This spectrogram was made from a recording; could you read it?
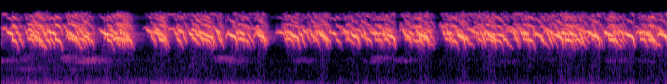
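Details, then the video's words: Baby chickens, a crowd of chicks chirping together: dense, overlapping high-pitched peeps, short downward-sweeping notes tumbling over one another almost without pause, with brief dips between bursts. "Cute Baby Chicks Chirping Sound"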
